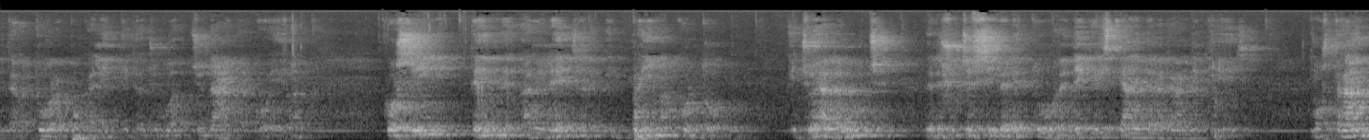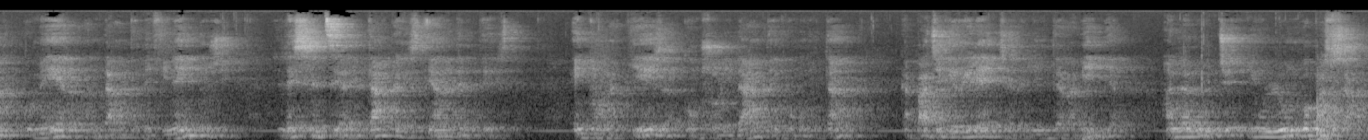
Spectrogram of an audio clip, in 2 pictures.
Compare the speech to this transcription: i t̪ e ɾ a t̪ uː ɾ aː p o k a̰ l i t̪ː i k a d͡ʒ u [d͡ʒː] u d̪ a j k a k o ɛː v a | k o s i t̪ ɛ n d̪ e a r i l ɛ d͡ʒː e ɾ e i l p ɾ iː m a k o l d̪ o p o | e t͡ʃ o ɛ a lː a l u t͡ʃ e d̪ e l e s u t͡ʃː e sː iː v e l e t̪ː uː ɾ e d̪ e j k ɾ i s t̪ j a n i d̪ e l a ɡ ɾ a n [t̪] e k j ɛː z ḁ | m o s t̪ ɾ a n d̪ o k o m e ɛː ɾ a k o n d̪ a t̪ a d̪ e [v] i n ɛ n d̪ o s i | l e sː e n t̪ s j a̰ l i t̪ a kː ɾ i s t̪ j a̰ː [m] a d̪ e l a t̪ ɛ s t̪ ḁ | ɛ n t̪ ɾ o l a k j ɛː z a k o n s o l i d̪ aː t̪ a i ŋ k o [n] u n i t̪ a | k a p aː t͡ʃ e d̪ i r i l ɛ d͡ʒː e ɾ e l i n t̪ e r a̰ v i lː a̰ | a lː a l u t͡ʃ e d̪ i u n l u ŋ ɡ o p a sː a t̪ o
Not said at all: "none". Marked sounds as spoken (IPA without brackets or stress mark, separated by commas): d͡ʒ, d̪, f, n, m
